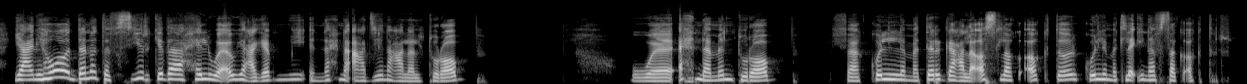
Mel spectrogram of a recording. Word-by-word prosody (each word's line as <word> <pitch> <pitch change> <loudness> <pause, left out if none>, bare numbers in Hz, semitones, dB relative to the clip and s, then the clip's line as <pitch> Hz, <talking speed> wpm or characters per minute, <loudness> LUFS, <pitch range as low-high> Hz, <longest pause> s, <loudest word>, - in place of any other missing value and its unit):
يعني 225 +2 +4
هو 305 +4 +5
ادّانا 290 -3 +2
تفسير 240 +2 -2
كده 245 0 +2
حلو 235 0 0
أوي 220 +3 +3
عجبني، 215 +5 -2
إن 165 - -11
إحنا 210 +2 -2
قاعدين 190 +6 -2
على 165 -5 -2
التراب 160 +7 0 1.7
وإحنا 160 +6 +1
من 215 +5 -1
تراب، 185 +1 +1 0.7
فكلّ 220 +7 +1
ما 180 -2 -5
ترجع 205 -2 +1
لأصلك 195 +4 +2
أكتر 210 +3 -1
كلّ 230 +1 0
ما 205 -4 -4
تلاقي 210 +2 0
نفْسك 205 -2 -2
أكتر. - - -10
210 Hz, 125 wpm, -17 LUFS, 180-230 Hz, 1.7 s, هو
